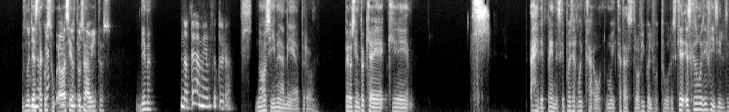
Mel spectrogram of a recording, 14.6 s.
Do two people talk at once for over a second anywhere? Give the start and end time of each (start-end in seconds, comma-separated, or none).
0.6-1.9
